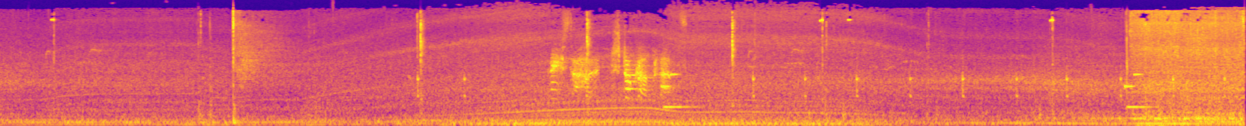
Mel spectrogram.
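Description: A bus engine hums steadily and rises and falls in pitch as the bus drives.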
